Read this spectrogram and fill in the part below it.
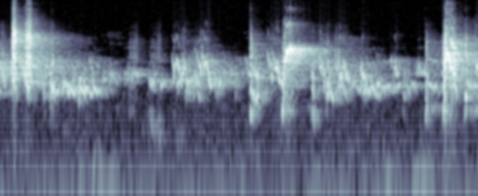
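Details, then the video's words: A happy budgerigar chirping: harsh opening notes lead into a steady scratchy warble, with loud sharp calls breaking in around the middle and near the end. "Happy budgie chirping sound"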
